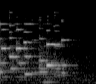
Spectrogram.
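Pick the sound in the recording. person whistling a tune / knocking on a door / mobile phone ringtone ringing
mobile phone ringtone ringing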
